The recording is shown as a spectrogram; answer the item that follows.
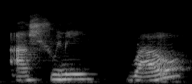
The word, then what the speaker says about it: Ashwini Rao: Ashwini Rao. Did I pronounce it right, doctor?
